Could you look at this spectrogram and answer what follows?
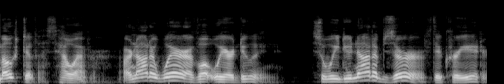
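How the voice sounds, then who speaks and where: Here a man speaks at medium pitch with vocal fry and a solemn tone. His intonation is lively and his pace moderate. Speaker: audiobook narrator. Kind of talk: audiobook narration of a lecture, read aloud. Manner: measured, solemn, earnest.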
